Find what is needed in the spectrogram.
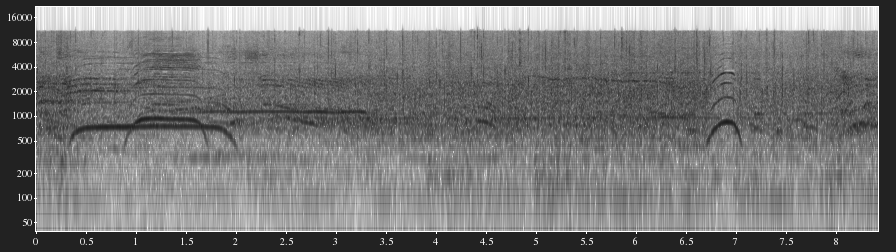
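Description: Arena crowd applauding and cheering at the final buzzer of a close basketball game, a steady loud wash of clapping and voices. Single loud calls rise out of it about a second in and again near the end.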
